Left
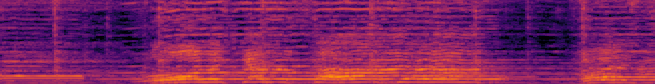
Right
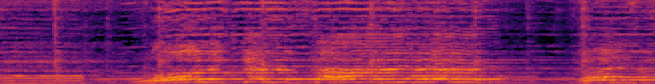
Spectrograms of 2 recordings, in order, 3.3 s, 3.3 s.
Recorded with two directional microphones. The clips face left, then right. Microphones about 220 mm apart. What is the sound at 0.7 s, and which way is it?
Music, 40° right (ahead or behind).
